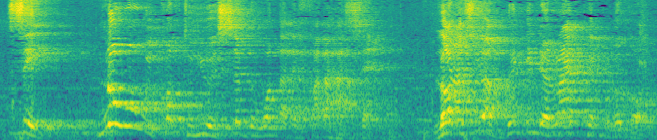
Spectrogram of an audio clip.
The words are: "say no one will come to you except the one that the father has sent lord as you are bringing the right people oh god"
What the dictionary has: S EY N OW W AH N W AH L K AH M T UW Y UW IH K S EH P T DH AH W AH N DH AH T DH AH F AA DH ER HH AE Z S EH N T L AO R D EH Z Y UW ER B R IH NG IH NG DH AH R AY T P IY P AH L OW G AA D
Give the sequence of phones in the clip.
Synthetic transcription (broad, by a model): S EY N OW W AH N W AH L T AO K T UW Y UW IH S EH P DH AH W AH N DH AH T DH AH F AA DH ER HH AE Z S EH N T L AO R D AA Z Y UW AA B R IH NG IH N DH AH R AY T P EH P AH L OW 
